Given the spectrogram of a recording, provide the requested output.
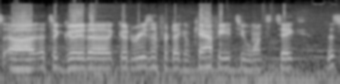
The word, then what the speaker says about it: DecofCaffee: DecofCaffee. DecofCaffee? Yeah. But it's like deck of, like, look, it's not decaf or decoff, there'd be two F's there.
